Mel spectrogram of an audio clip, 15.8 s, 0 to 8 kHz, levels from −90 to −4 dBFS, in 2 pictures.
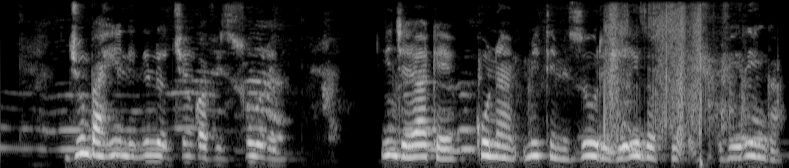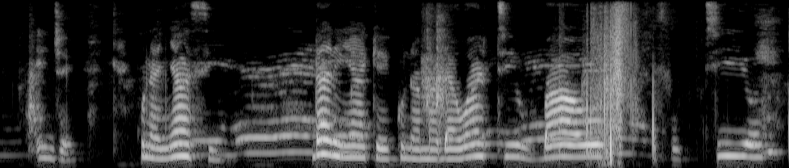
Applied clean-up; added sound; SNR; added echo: none; none; none; none.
